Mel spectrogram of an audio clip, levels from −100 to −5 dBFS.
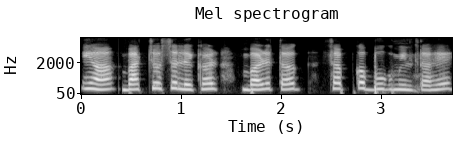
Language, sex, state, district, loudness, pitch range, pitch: Hindi, female, Bihar, Begusarai, -21 LUFS, 260-295 Hz, 275 Hz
